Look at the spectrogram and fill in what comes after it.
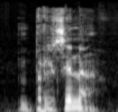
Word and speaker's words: brzina: Brzina. – Bravo. Way to roll your R's there. Brzina.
